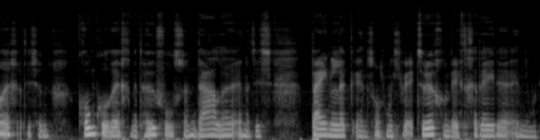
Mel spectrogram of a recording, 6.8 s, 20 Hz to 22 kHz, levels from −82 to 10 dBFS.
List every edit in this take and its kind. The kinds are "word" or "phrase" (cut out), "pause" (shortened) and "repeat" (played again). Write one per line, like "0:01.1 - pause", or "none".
0:01.6 - word
0:05.2 - word
0:05.8 - word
